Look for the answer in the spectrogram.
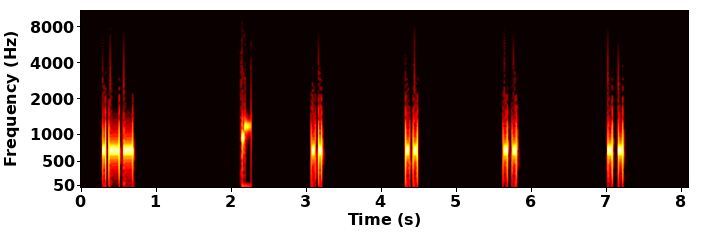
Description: Morse code, heard as a keyed tone, about 23 wpm, spaced as for 7 wpm, 700 Hz. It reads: W IIII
